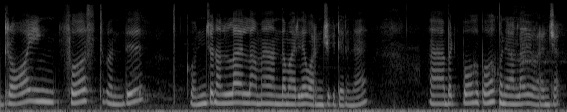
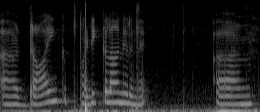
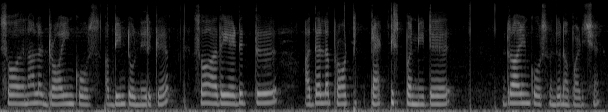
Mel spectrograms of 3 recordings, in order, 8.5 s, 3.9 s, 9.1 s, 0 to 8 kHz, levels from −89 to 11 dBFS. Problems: background sounds at intervals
